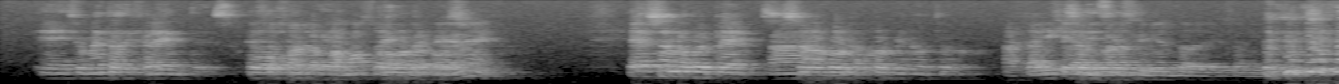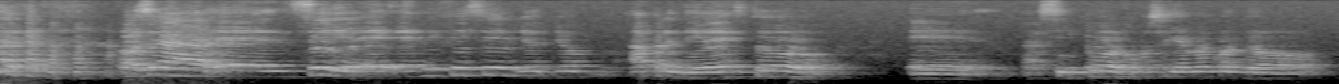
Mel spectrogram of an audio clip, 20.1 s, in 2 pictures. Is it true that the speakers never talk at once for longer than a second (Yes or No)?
No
